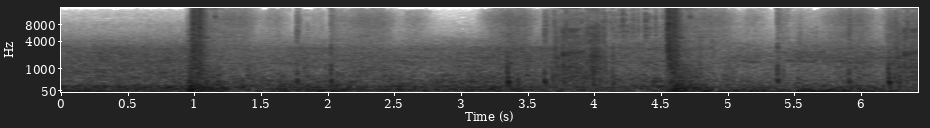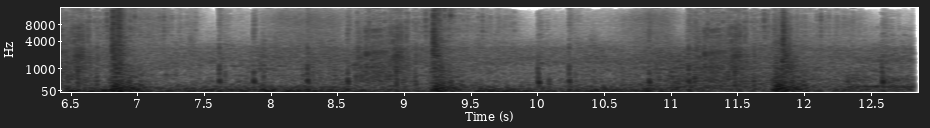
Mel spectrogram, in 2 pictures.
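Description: Heavy blows thud and clang in a fight.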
